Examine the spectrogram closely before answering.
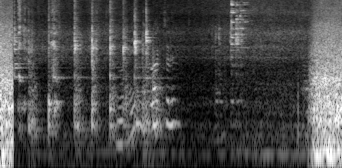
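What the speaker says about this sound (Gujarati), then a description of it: "આ રીતે લો ટુ મીડિયમ ફ્લેમ પર બસ આ રીતે એને સોટે કરતું રહેવાનું છે અને મિક્સ કરતું રહેવાનું છે" A metal spoon scrapes and clanks rhythmically against a pan while onions are stirred and sautéed over low to medium flame for dal makhani, close and distinct, then a louder sizzling rush swells at the end.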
